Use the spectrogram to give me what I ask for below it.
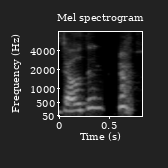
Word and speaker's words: Dothan: be from here but I know it's Dothan so it you've been around a million people so you know what I'm talking about it just makes you laugh when you hear it said wrong but my Mary Mariana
